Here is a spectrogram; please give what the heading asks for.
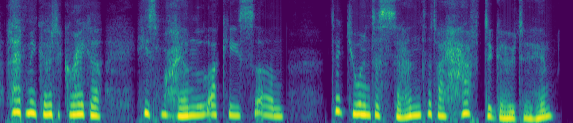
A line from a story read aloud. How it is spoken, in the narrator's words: when she then cried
